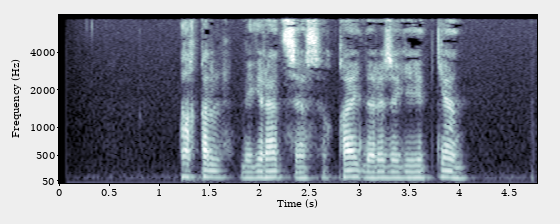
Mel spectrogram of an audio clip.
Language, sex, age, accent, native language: Uzbek, male, 18-24, Samarqand, Uzbek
